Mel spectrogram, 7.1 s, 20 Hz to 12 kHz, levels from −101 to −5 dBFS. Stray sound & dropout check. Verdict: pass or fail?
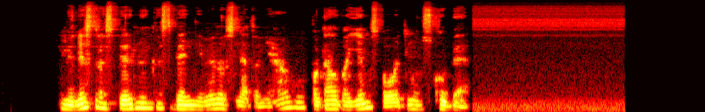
pass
